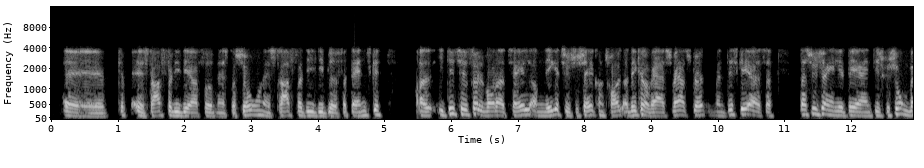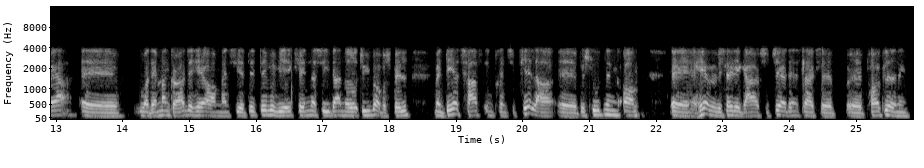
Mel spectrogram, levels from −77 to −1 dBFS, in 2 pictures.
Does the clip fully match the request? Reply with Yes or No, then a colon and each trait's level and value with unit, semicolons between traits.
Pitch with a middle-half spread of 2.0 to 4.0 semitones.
Yes: average, 3.3 semitones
